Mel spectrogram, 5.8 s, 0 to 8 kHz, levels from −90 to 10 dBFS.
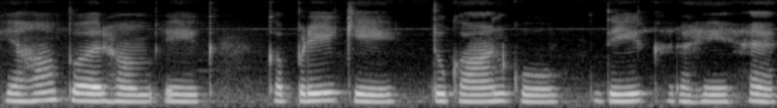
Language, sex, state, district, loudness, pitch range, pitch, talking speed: Hindi, female, Chhattisgarh, Raipur, -18 LUFS, 190-205 Hz, 200 Hz, 115 wpm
